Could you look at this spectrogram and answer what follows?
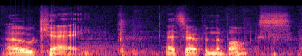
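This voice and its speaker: A man's voice: medium pitch, slow, loud music behind the voice. A man hosting an amateur radio show in a casual, rambling way, hesitant and wryly self-deprecating.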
